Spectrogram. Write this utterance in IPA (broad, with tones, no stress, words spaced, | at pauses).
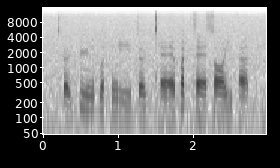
t̪ʰɵ˨˥ɥpyː˧nkʷɐ˧t̚ ŋiː˨t̪ɵ˨ɥ t̪ʰɛː˨˥pɐ˥k̚sɛː˨˧sɔː˧j hɐ˨k̚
